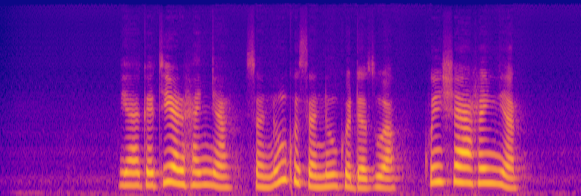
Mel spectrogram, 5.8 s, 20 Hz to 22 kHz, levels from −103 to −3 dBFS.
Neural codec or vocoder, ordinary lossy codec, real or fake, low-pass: autoencoder, 48 kHz, 32 numbers a frame, DAC-VAE, trained on Japanese speech; none; fake; 19.8 kHz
